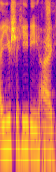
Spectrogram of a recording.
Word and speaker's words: Ushahidi: Yeah, Ushahidi.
